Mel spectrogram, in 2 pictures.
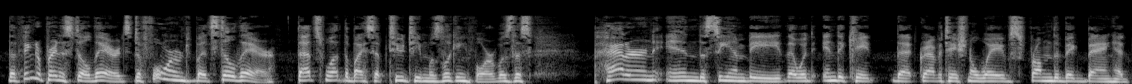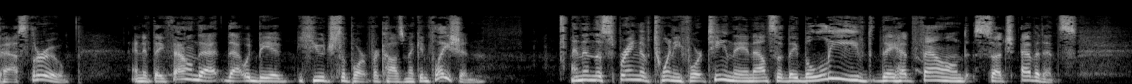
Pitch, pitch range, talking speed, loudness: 165 Hz, 150-190 Hz, 185 wpm, -17 LUFS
